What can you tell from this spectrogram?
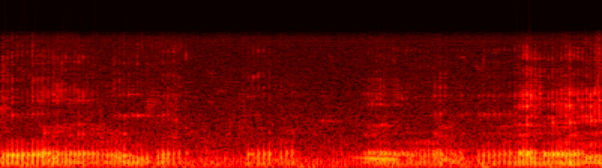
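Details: A pair of Amur leopards producing seriously intimidating sounds, low coarse pulsed growling almost continuous over five seconds, rising and falling in loudness with brief dips between bouts.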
